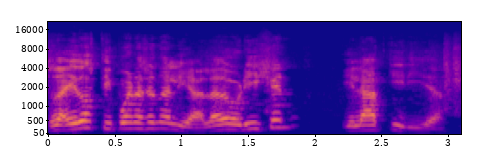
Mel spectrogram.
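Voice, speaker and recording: The sound is dry and close, without any echo. A man talks with lively intonation. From Paraguay. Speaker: law student presenter. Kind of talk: class presentation. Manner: explanatory, casual.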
